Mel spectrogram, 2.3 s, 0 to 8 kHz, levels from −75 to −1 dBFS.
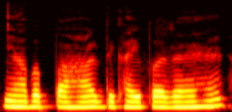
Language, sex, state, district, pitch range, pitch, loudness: Hindi, male, Jharkhand, Deoghar, 140-150 Hz, 145 Hz, -14 LUFS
